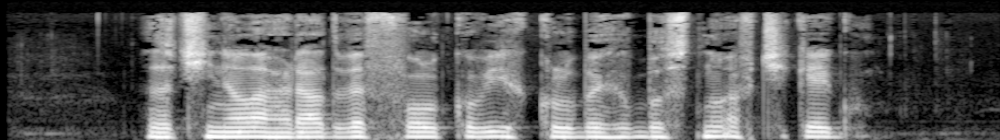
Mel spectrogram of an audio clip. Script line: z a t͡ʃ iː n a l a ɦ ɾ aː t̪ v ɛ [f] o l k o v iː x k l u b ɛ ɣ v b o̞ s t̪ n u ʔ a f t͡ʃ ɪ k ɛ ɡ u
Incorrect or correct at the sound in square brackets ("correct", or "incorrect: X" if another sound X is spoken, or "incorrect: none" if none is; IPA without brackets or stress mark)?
correct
